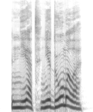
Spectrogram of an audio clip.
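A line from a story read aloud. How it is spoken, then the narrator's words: Barked. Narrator (Russian): рявкнул он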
